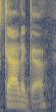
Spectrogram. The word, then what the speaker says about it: Skellige: The name of these islands, Skellige, we know it's pronounced like Skellige until we get the games and we hear the English, these English vocal, they pronounce the word Skellige.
